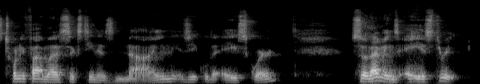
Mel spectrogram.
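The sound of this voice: A man puts on a raspy, hoarse character voice at a medium pitch, talking at a fairly quick pace.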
